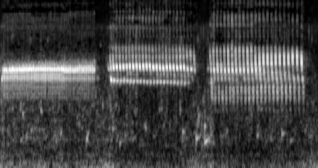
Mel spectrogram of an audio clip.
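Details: Three back-to-back canary trill phrases, high and buzzy, each lasting about a second, with brief gaps between them; the last is coarser and more rattling.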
